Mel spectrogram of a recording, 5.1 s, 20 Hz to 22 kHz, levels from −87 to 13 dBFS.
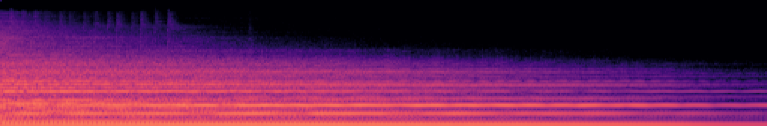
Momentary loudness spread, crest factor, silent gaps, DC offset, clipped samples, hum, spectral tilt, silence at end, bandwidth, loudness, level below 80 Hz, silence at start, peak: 13 LU; 14 dB; none; under 0.1%; under 0.1%; none; -6.5 dB/octave; 0 s; 9.6 kHz; -17 LUFS; -22 dBFS; 0 s; -2 dBFS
